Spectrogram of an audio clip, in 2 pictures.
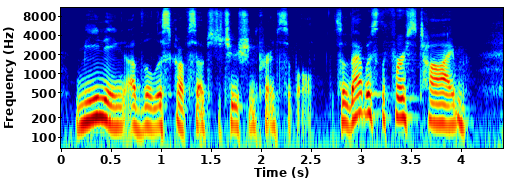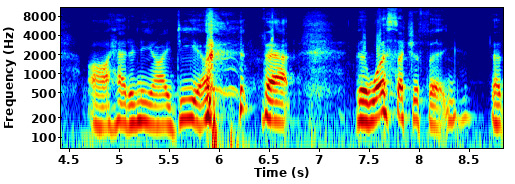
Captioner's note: laughs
